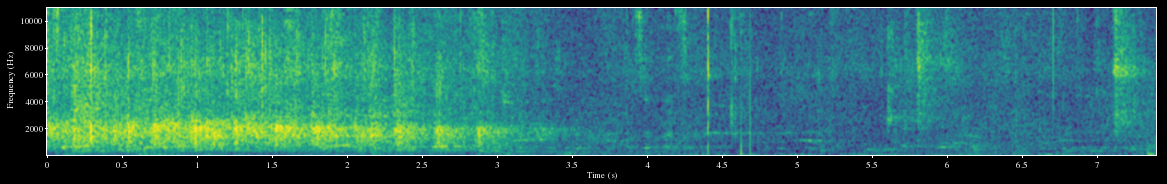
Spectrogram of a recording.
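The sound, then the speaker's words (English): A church audience gives a brief round of applause to people leaving a morning service, dense clapping that fades after about three seconds into quieter room murmur with voices and a few scattered claps. “So we can give them a small hand as they leave this morning.”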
